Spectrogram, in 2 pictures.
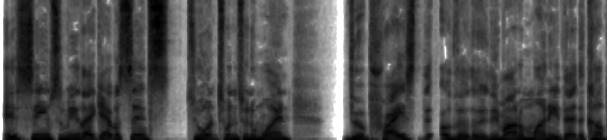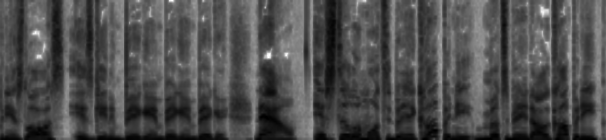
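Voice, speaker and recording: Higher-pitched man giving halting news commentary. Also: animated, a little mellow, no echo, clean studio sound. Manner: halting delivery with stumbles and self-corrections. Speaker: host of a news commentary channel. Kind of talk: news commentary, partly reading from notes.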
